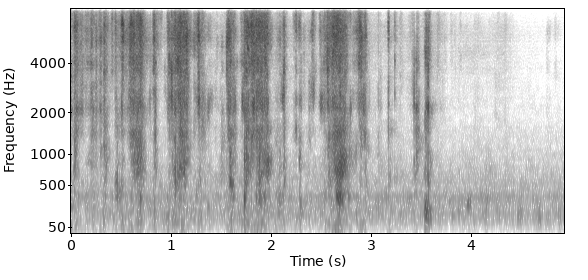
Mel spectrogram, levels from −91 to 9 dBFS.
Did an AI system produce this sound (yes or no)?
yes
